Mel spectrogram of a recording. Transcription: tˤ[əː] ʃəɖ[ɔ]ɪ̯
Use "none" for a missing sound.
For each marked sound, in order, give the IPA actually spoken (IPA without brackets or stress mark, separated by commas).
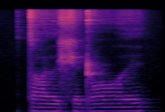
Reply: əː, ɔː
